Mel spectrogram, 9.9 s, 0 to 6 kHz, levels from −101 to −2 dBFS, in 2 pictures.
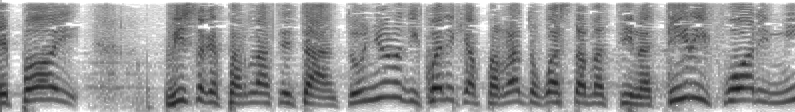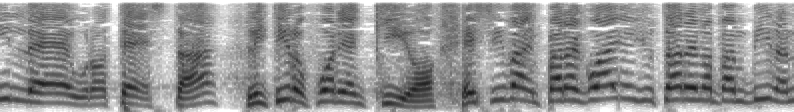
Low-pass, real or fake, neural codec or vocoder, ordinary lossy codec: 5.4 kHz; real; none; none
